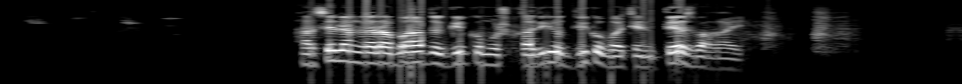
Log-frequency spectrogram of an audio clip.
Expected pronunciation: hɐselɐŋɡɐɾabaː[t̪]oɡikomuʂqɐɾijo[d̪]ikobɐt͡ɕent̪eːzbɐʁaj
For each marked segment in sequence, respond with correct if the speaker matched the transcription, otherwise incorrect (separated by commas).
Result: incorrect, correct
